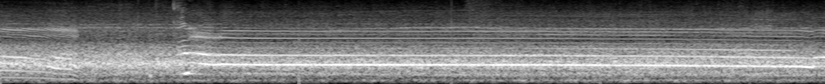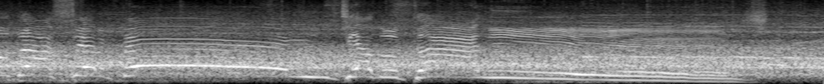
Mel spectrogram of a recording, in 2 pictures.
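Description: A commentator's long drawn-out goal shout, one held note for about four seconds, then shorter falling calls, over a cheering crowd.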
